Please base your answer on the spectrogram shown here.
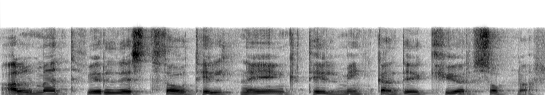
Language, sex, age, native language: Icelandic, male, 20-29, Chinese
